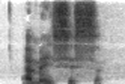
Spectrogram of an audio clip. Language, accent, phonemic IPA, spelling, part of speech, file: French, Canada, /a.mɛ̃.sis/, amincisses, verb, LL-Q150 (fra)-amincisses.wav
- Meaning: second-person singular present/imperfect subjunctive of amincir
